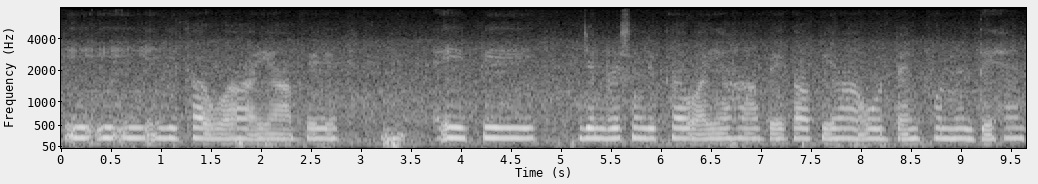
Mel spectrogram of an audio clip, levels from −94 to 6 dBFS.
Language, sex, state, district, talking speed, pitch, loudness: Hindi, female, Haryana, Rohtak, 105 wpm, 215 Hz, -15 LUFS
